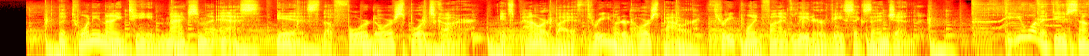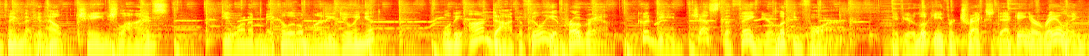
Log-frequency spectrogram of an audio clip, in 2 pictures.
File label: INDUSTRIAL CORPORATE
